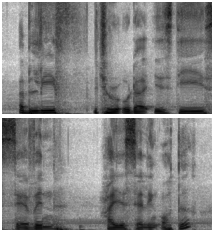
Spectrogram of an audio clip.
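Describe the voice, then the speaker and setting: Amid noticeable background noise, a man at medium pitch talks at a fairly slow pace. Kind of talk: casual talk to camera.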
